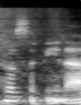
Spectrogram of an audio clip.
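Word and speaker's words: Josefina: Elizabeth Caroline J Josephina wow I know it's pronounced Josephina I don't know why I it Josephina I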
